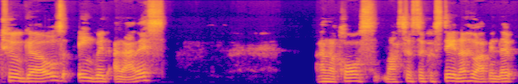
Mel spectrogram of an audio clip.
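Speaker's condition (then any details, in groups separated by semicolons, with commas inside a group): Down syndrome; 45 years old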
